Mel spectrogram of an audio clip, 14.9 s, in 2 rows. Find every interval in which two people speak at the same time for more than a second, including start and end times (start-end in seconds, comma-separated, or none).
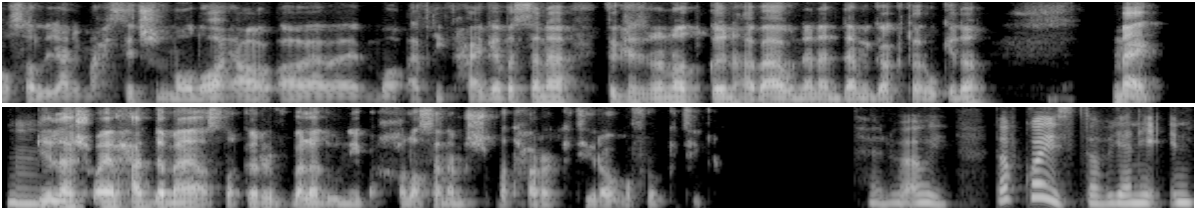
none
